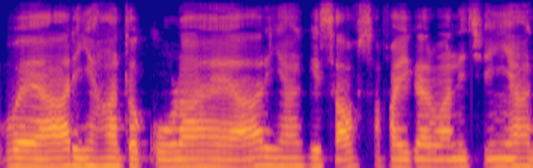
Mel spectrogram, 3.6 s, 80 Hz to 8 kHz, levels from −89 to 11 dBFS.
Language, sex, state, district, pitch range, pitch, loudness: Hindi, male, Uttar Pradesh, Jyotiba Phule Nagar, 125-135 Hz, 130 Hz, -16 LUFS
